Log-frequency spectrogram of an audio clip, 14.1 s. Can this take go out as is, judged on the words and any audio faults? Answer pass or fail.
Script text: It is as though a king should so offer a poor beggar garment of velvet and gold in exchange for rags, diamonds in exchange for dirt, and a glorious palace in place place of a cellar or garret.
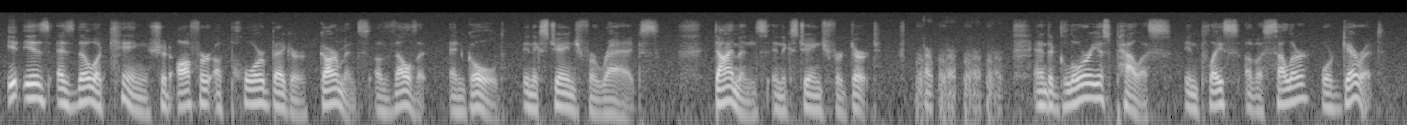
fail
